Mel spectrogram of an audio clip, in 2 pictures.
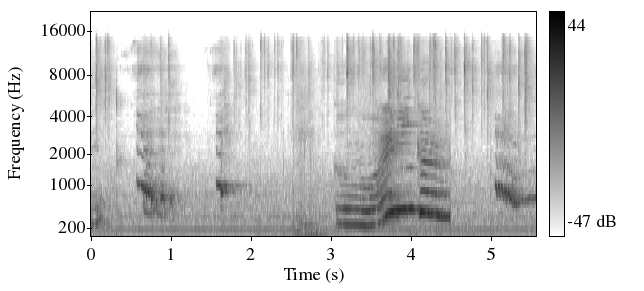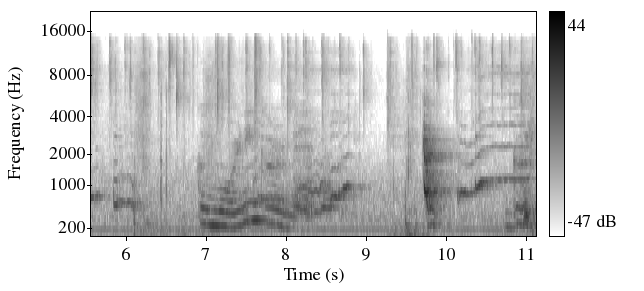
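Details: Pet dog crying indoors in the morning while waiting for breakfast; high, wavering whines and yelps rise and fall repeatedly, mixed with a person's speech and a steady low hum.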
